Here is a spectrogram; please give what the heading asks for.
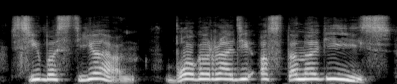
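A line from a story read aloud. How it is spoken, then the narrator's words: Pleading. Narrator (Russian): взмолился Чарльз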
